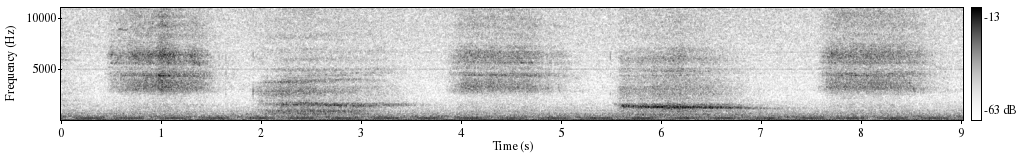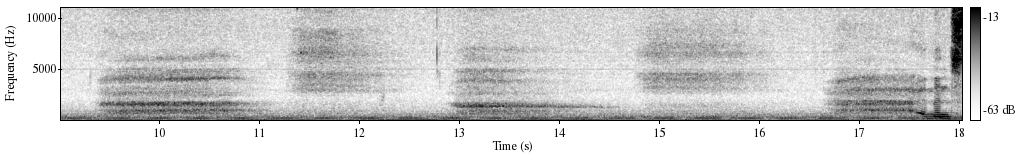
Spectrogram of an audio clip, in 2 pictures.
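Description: Slow, steady breathing held through a seated figure 4 yoga pose, about five or six long audible breaths evenly spaced, with a quiet low hum of background music underneath.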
